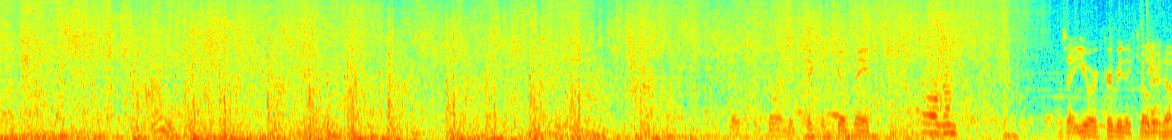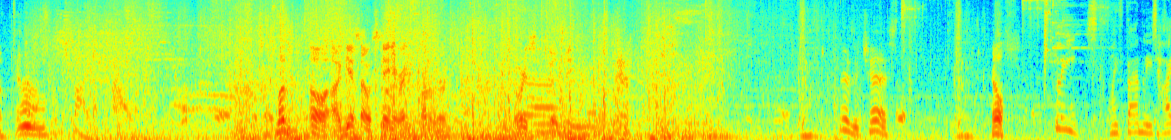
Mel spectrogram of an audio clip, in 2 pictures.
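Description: Magic blasts and weapon hits crash in quick bursts.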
